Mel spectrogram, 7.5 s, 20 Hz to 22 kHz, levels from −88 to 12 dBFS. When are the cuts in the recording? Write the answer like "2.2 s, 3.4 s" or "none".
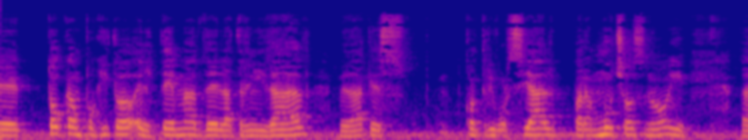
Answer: none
